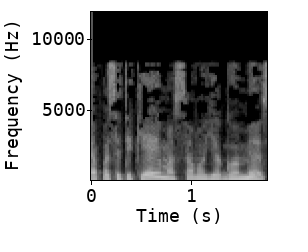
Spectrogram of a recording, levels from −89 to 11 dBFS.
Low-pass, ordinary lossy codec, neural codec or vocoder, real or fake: 10.8 kHz; MP3, 32 kbps; none; real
